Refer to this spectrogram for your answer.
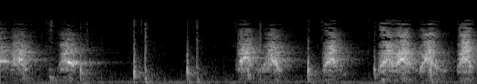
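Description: A dog named Pepper barks repeatedly while playing, in short, excited bursts, some yappy, with brief clicks and pauses between barks and a low hum underneath.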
